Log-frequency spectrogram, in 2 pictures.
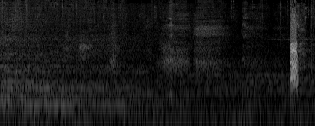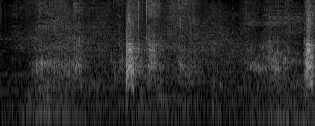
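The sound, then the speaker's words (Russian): A huge dog in the fog in the distance, chasing two people, growls in a low, continuous rumble, broken by two sharp, loud barks a few seconds apart and another burst at the very end. “Вдалеке в тумане собака.”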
